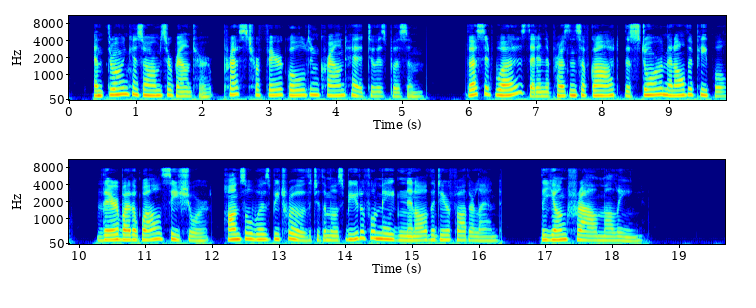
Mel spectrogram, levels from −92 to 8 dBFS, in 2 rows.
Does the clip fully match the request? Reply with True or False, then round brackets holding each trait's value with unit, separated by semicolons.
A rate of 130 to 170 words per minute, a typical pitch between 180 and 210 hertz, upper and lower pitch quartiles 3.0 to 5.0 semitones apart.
True (160 wpm; 190 Hz; 3.9 semitones)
